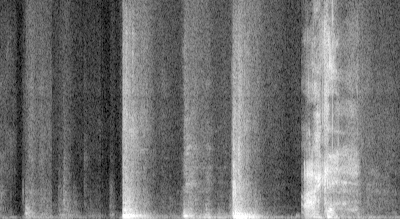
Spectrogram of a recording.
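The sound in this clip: A door being opened: two soft knocks, then heavier thuds, ending in a longer rattling, scraping noise.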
